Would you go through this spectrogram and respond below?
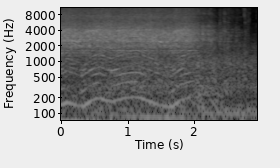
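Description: A chainsaw revving continuously in the horror video game Dead by Daylight, a loud steady droning whine with shifting pitch that runs the whole time, tapering slightly near the end.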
